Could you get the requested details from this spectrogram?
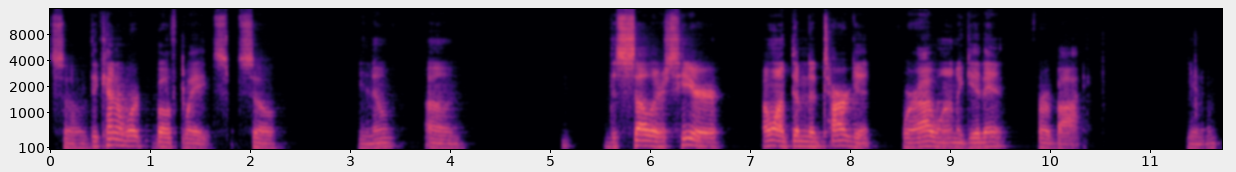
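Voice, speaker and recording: A man's voice: mid-range voice, a little slow, pauses often, a bit bright, low-quality recording. Man thinking aloud, voice getting worn. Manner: loose, thinking aloud with many fillers. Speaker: trading livestream host. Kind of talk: casual live trading commentary.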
